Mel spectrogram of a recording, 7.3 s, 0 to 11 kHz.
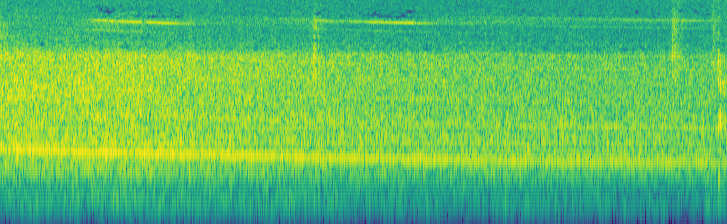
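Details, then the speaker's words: HP Pavilion G7 laptop after blowing out the dust: steady airy fan rush with a thin whine slowly dropping in pitch, normal for this model and present since purchase; the whine gets much worse with dust inside. "now the fan is whining but that is uh it was like that when I bought it like that's just what the fans on these sound like but the whining will get you know a lot worse when there's dust inside"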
